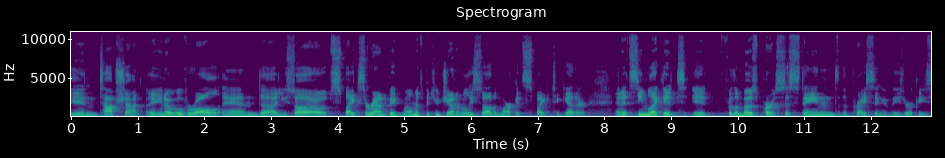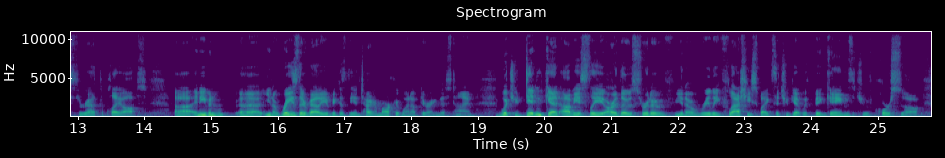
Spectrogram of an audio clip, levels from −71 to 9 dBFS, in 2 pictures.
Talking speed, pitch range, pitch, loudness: 195 wpm, 95-110 Hz, 100 Hz, -24 LUFS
